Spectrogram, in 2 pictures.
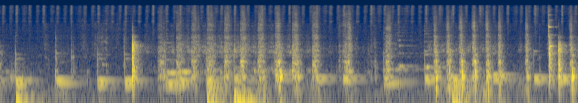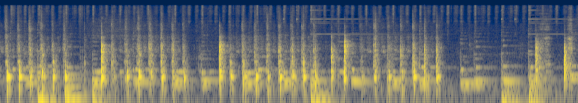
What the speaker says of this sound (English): next we can mince the ginger, garlic, and the Thai peppers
